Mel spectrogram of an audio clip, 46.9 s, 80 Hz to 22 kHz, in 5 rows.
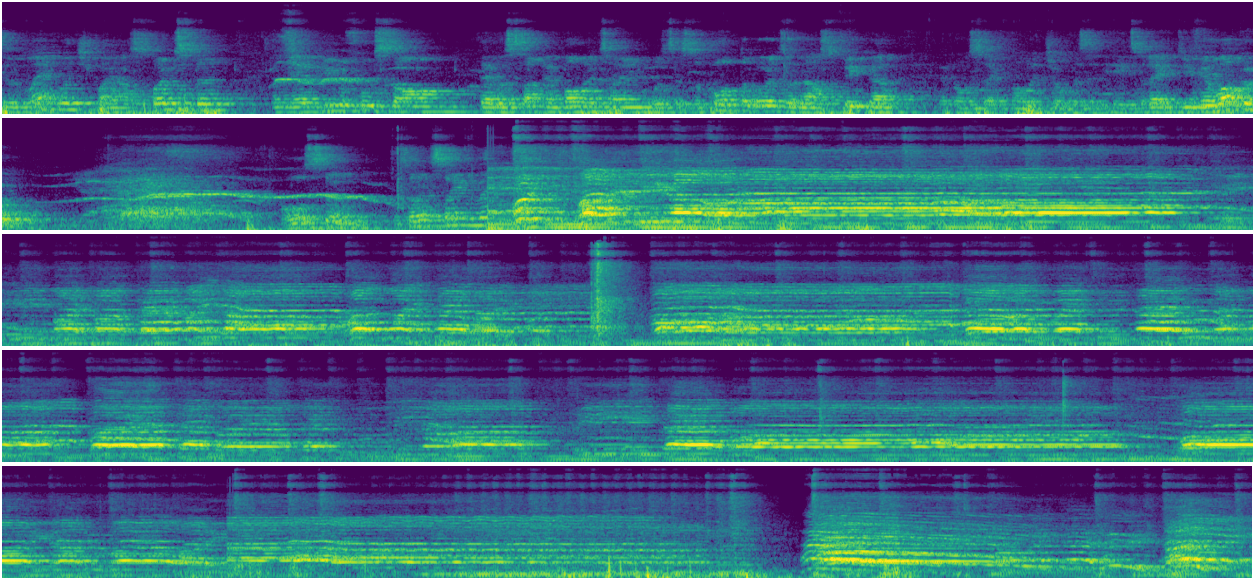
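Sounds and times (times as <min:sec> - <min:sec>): choir singing in harmony: 0:13.0 - 0:46.9.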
